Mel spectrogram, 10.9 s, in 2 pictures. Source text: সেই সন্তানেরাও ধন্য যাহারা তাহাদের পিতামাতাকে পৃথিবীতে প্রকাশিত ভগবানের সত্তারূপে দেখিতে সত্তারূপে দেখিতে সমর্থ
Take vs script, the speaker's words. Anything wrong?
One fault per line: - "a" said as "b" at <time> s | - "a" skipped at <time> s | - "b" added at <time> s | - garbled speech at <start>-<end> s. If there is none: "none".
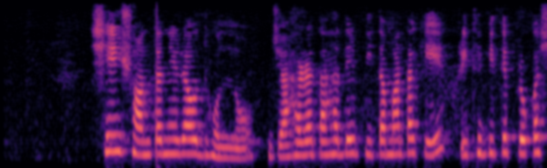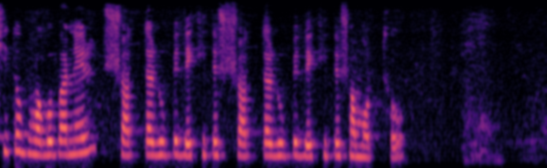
none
